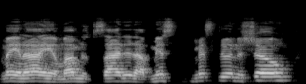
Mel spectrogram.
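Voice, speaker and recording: A man's voice: a little high, normal speed, sharp tone. A man hosting a bourbon tasting live stream, chatting eagerly and rambling through his stories. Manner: enthusiastic, rambling storyteller. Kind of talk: casual live-stream banter.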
